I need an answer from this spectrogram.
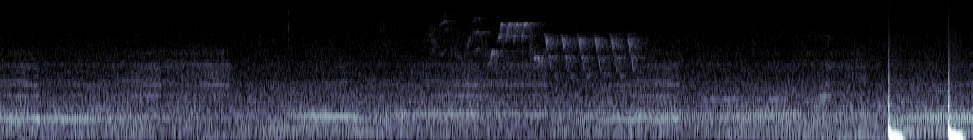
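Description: A small bird's quick chirping trill about three and a half seconds in, over a faint steady background. Near the end come two loud, deep thumps like a kick drum.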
